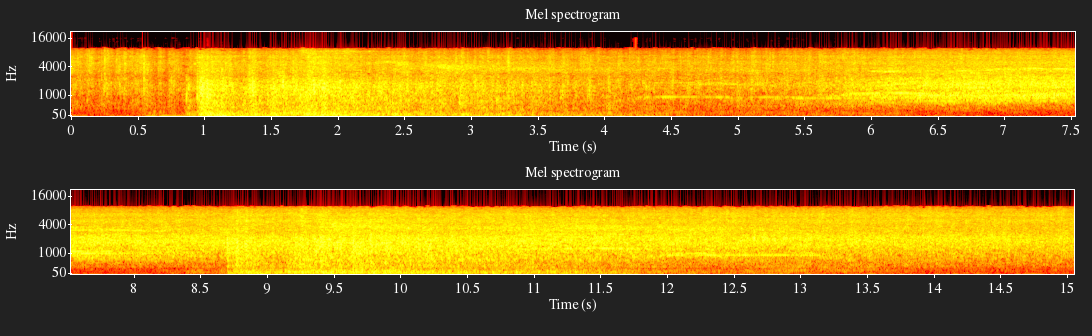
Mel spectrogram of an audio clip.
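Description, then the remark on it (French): A choir imitates a rainstorm with a steady, dense patter of clicks and claps, broken by two deep, booming thunder-like swells, with faint sustained sung tones drifting above. “Oui, alors j'ai trouvé, un peu par hasard, mais un enregistrement formidable, c'est le chœur … qui imite la pluie et l'orage.”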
